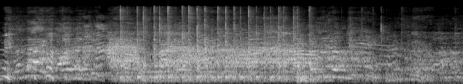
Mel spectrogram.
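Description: A crowd of young people cheer and shout loudly.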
